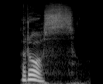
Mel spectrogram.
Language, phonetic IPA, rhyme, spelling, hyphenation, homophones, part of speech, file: Hungarian, [ˈrosː], -osː, rossz, rossz, Ross, adjective / noun, Hu-rossz.ogg
- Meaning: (adjective) 1. bad, unpleasant, unfavorable, foul 2. bad, ill 3. wrong, inadequate 4. poor, inferior 5. broken, faulty, out of order 6. bad, evil, wicked, vicious 7. bad, naughty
